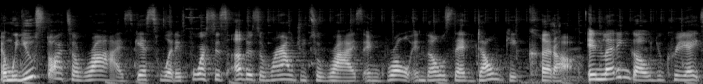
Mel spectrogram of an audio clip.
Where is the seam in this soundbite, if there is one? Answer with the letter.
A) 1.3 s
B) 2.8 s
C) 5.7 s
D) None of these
C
